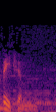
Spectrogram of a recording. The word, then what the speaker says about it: Beauchamp: The main Dr. Beecham office is at 5th and Broadway in downtown Los Angeles, spelled B-E-A-U-C-H-A-M-P, pronounced Dr. Beecham.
